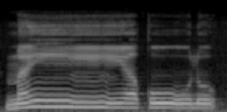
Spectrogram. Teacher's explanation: long nasal sound, about 2 seconds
